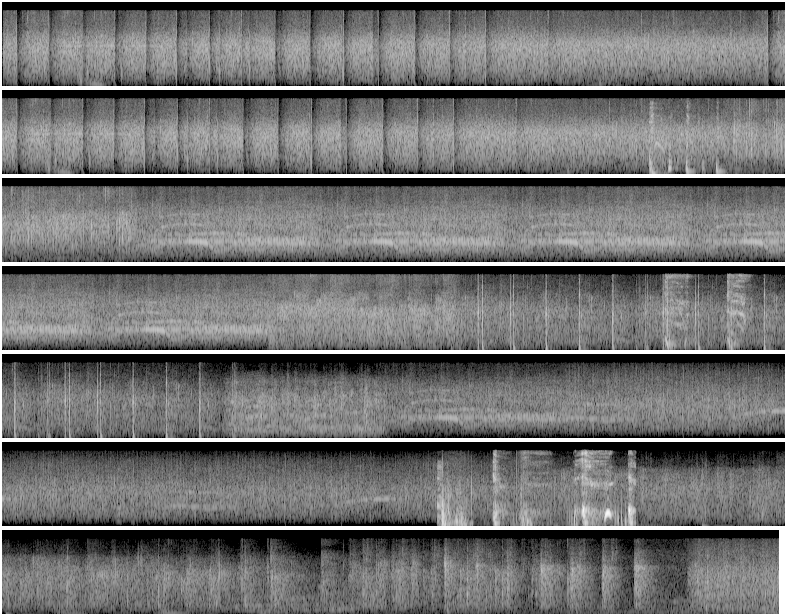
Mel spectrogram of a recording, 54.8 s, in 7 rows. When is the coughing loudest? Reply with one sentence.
The volume of the coughing peaks at 45 seconds.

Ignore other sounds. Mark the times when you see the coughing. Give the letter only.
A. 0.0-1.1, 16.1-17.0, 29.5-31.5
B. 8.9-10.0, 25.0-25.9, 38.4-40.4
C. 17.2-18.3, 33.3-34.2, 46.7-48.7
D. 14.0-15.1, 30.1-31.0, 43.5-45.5
D.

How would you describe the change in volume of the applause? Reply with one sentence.
The volume of the applause goes down.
